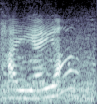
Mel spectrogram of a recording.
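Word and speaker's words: paella: and we also ordered paa p pa P it's no you don't pronounce l i don't know how you say it but I know you don't say the L and he was to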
